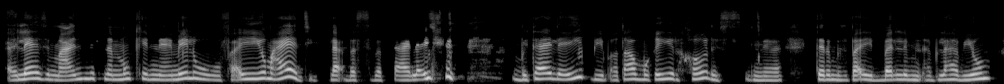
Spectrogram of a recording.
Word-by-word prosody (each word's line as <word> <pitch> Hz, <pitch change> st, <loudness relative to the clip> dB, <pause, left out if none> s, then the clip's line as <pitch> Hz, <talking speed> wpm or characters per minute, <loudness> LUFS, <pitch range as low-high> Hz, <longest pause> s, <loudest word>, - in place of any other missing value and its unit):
آآ، 205 Hz, -, -1 dB
لازم 250 Hz, 0 st, +4 dB
مع 200 Hz, -1 st, +2 dB
إن 255 Hz, +4 st, 0 dB
إحنا 245 Hz, -4 st, -2 dB
ممكن 240 Hz, 0 st, -2 dB
نعملوا 225 Hz, 0 st, +1 dB
في 190 Hz, -, -8 dB
أي 240 Hz, -, +1 dB
يوم 275 Hz, 0 st, +3 dB
عادي، 265 Hz, -, +2 dB
لأ 210 Hz, -, +2 dB
بس 195 Hz, -1 st, -8 dB
ده 200 Hz, -, -4 dB
بتاع 200 Hz, +1 st, -2 dB
العيد 220 Hz, +7 st, +4 dB, 0.8 s
بتاع 230 Hz, +4 st, +3 dB
العيد 260 Hz, +6 st, +1 dB
بيبقى 210 Hz, -2 st, -6 dB
طعمه 235 Hz, 0 st, 0 dB
غير 245 Hz, 0 st, +1 dB
خالص 245 Hz, -3 st, -3 dB
إن 190 Hz, -2 st, -4 dB, 0.3 s
الترمس 215 Hz, -2 st, 0 dB
بقى 215 Hz, +2 st, +1 dB
يتبل 210 Hz, +2 st, +1 dB
من 210 Hz, -1 st, -2 dB
قبلها 215 Hz, +3 st, -2 dB
بيوم، 235 Hz, +7 st, +3 dB
220 Hz, 175 wpm, -22 LUFS, 205-250 Hz, 0.8 s, لازم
